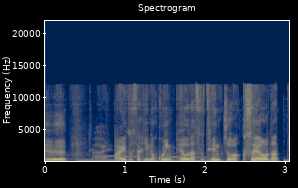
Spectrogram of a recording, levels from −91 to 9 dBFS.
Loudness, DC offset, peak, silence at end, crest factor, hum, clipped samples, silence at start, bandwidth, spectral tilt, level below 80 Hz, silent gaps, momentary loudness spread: -24 LUFS; under 0.1%; -10 dBFS; 0 s; 14 dB; none; under 0.1%; 0 s; 12.5 kHz; -5.5 dB/octave; -48 dBFS; none; 13 LU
